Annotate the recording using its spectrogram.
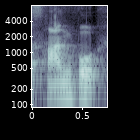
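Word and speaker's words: Tsangpo: मतलब इंडस, इसके बाद सांगपो। सांगपो में टी क्या है, अपने आप में एक प्रकार का साइलेंट है।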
